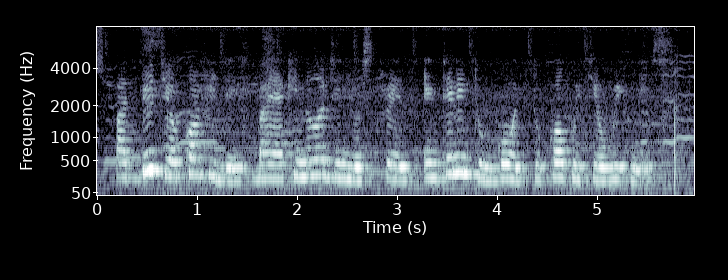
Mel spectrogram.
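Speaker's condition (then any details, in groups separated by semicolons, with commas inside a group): No condition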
